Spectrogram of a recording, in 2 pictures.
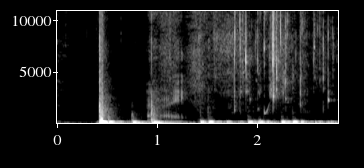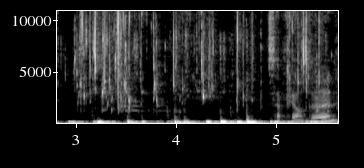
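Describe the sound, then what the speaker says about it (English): Warm water splashing and trickling over hair during a rinse at a haircut, a steady close wet patter with brief drips, while a person talks softly over it. "The nice warm water feels good too. All right, so one more rinse."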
